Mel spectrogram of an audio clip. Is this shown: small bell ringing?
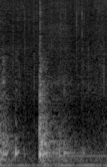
no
